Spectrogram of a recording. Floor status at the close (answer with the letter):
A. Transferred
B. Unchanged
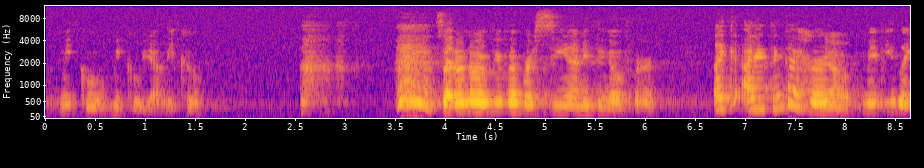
B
